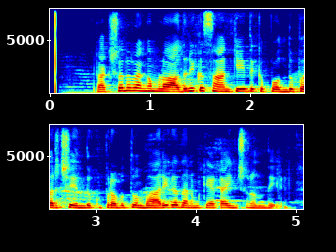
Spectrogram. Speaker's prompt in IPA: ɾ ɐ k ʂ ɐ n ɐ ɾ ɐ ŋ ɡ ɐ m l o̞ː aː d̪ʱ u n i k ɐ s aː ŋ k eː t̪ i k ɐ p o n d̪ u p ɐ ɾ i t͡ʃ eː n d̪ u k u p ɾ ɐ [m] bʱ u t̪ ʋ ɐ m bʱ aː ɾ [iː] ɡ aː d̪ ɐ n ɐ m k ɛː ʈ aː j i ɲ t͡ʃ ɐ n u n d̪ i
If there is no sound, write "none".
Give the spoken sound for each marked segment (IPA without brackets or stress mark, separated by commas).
none, iː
